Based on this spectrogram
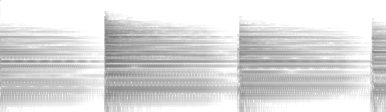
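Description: An F sharp minor, D major, A major, E major chord progression, four full chords struck one after another at an even, unhurried pace, each ringing out and slowly fading before the next.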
